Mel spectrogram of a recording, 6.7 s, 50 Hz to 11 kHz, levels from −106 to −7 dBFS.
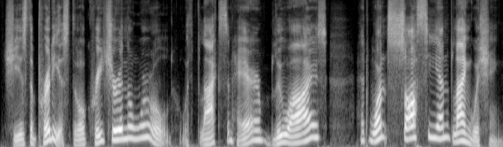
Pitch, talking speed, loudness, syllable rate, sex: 175 Hz, 160 wpm, -19 LUFS, 4.5 syllables/s, male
